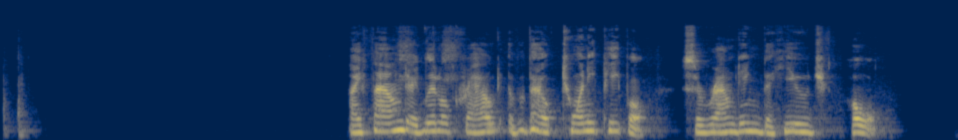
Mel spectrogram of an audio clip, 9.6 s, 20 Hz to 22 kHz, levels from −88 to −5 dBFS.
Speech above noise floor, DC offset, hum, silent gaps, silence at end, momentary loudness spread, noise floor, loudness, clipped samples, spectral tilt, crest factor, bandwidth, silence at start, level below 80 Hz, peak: over 62 dB; under 0.1%; none; none; 0.75 s; 8 LU; under -90 dBFS; -28 LUFS; under 0.1%; -5.5 dB/octave; 20 dB; 11.5 kHz; 0.15 s; -70 dBFS; -12 dBFS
